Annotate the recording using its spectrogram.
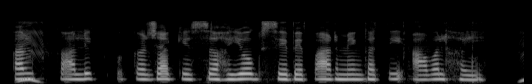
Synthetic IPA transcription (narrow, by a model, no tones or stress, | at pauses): əlpkaːlɪkː | əɾd͡ʒakesəɦjoːɡsebeːpaːɾmẽɡət̪iʔaːwəlhəi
